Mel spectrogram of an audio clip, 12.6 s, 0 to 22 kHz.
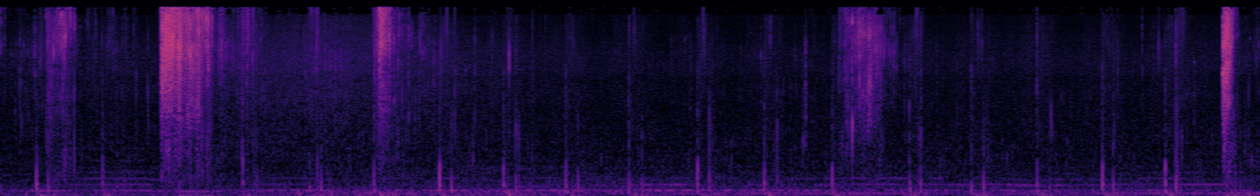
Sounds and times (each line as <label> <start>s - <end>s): Dry leaves 0.0s - 4.8s
Dry leaves 8.4s - 9.0s
Dry leaves 12.2s - 12.6s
